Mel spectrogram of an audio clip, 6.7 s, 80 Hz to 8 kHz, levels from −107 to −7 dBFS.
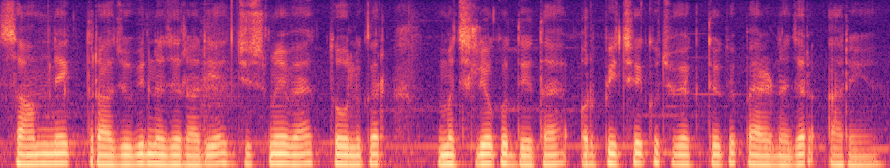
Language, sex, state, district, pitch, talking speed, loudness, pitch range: Hindi, male, Uttar Pradesh, Shamli, 125 Hz, 225 wpm, -16 LUFS, 120-130 Hz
